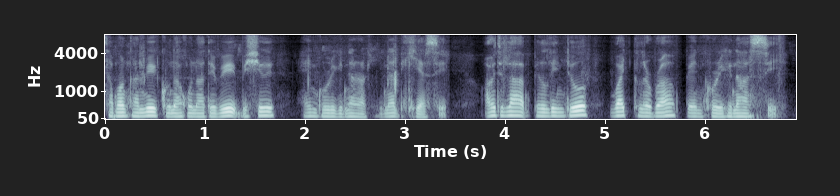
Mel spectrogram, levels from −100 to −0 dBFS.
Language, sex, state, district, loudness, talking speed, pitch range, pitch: Nagamese, male, Nagaland, Dimapur, -19 LUFS, 190 wpm, 110-135 Hz, 120 Hz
